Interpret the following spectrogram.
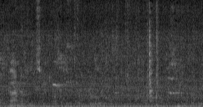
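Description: A steady low rumble, with faint, indistinct voices talking in the background and a few light clicks.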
